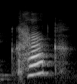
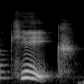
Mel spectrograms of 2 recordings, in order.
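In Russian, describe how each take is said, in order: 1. Гласный звук — короткий, простой 'a'. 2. Гласный звук — долгий 'ay'. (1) "Чтобы у нас читалось не как" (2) "а cake"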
